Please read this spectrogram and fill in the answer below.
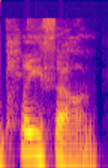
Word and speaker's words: Plethon: accusing um and and I'll call him plethon he adopted that which is uh the Byzantine pronunciation of his name um he adopted that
